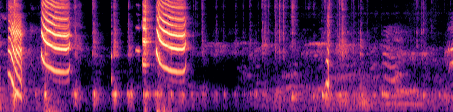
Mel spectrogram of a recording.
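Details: Talking parrot giving two loud harsh squawks with stacked harmonics, then softer clicks, chatter and faint squeaky notes indoors.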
